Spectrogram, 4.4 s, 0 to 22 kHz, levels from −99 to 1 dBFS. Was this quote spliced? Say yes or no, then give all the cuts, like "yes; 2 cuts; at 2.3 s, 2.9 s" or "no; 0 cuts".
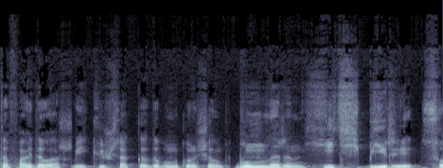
no; 0 cuts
